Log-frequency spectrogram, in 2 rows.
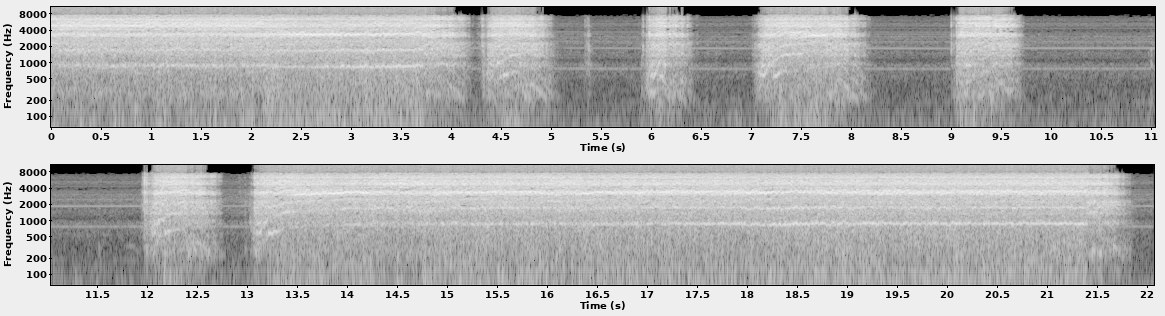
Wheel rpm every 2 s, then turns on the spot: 210, 210, 50, 50, 40, 10, 60, 220, 230, 230, 210.
none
